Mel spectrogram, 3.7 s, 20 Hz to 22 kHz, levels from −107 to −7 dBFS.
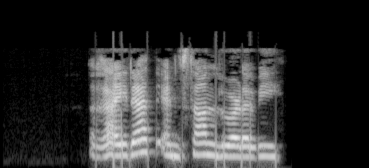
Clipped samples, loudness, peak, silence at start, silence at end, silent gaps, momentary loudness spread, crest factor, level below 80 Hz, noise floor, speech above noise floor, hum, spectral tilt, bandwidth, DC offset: under 0.1%; -22 LUFS; -4 dBFS; 0.9 s; 0.9 s; none; 13 LU; 22 dB; -64 dBFS; -85 dBFS; 63 dB; none; -2 dB/octave; 11.5 kHz; under 0.1%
